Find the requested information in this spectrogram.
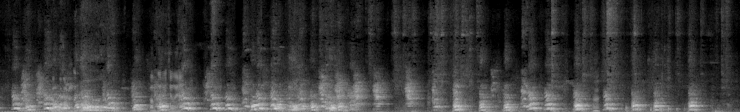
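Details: Rottweiler barking continuously, short harmonic barks tumbling out close together for about fifteen seconds, the rhythm loose and irregular; a person speaks briefly near the start.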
